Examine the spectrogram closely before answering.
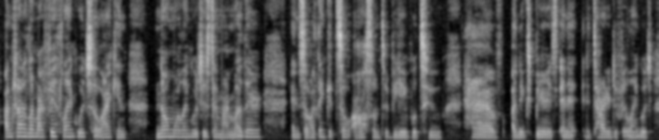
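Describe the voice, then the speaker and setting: A woman's voice: on the low side, gravelly, a bit bright, husky, no room sound. A woman hosting a podcast interview, speaking in a casual, upbeat way with slang. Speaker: podcast host.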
